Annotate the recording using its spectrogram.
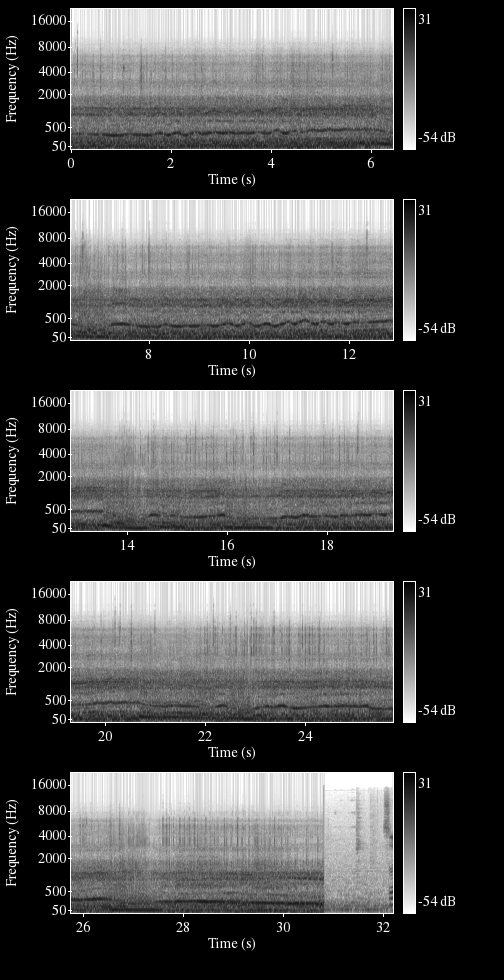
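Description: TQ midget race car's engine heard onboard at racing speed on a dirt oval, its note rising and falling in repeated swells and wobbling in places. Near the end it drops to a lower, steadier note.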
